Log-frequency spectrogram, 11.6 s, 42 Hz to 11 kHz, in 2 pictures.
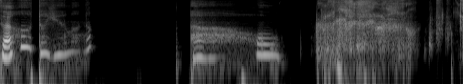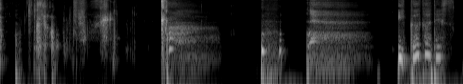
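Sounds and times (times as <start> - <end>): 
speech: 0.0 - 0.9, 2.4 - 4.5, 10.9 - 11.5
woman making wet licking and slurping mouth sounds: 3.9 - 7.5.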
